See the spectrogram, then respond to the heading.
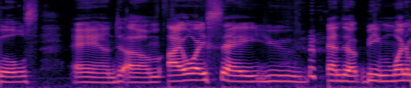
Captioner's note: chuckles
